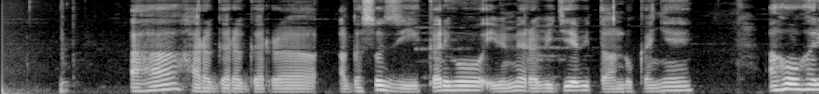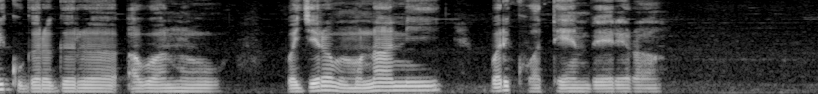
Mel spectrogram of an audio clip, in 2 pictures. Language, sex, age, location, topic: Kinyarwanda, male, 25-35, Kigali, health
